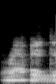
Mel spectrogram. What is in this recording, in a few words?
"rapid", robot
